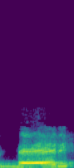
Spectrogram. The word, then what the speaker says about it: Mari: fazer uma pequena correção o meu nome é Mary se escreve Mari mas se pronuncia Mary mas não sei quem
